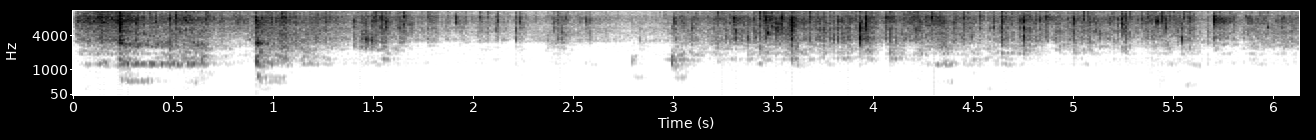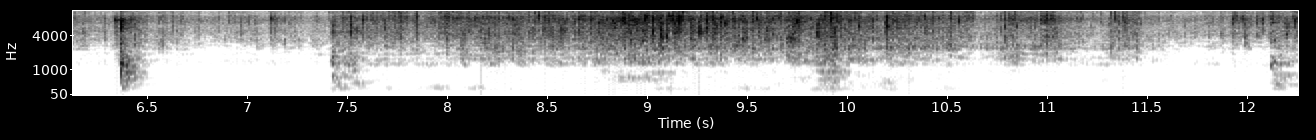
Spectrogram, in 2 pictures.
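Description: Dahi vada lentil fritters frying in hot oil, a steady bright sizzle throughout with occasional louder pops and spatters, close and continuous without talk.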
